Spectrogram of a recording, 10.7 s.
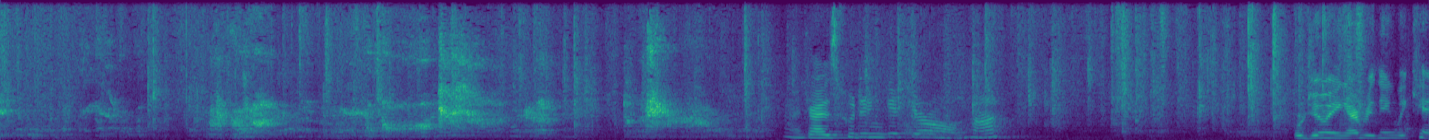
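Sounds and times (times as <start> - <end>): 
mongooses hollering impatiently: 0.0 - 5.4
low steady hum: 0.0 - 10.7
speech: 6.1 - 7.7, 9.7 - 10.7.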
